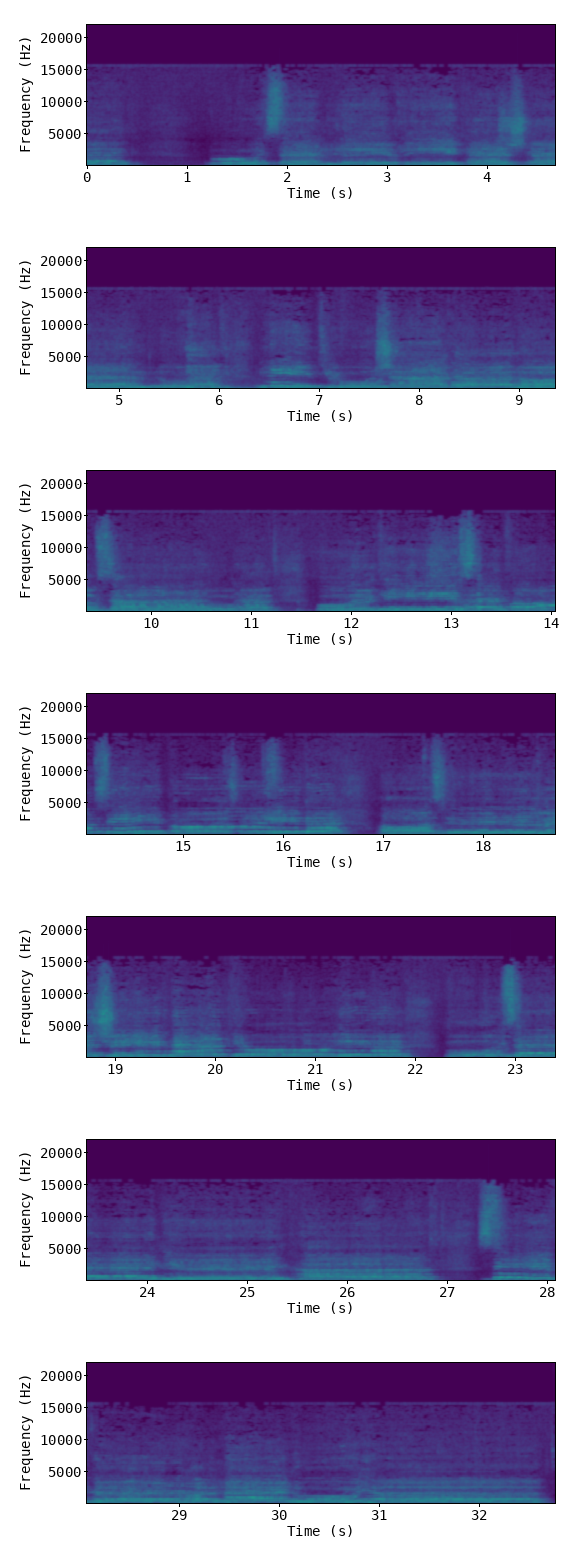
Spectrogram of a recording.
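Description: A choir singing a hymn unaccompanied, in sustained phrases with brief pauses between them.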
